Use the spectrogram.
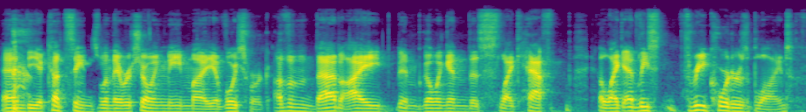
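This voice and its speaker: A man's voice: on the low side, normal speed, pushed and bright. A man appearing as a voice actor guest on a game stream, chatting casually and cracking jokes. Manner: upbeat, joking, with many fillers. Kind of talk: casual live-stream chat.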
